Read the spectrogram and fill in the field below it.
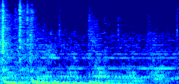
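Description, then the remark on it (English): A different die is rolled across a hard tabletop in a quick burst of sharp, rattling clicks that settle into lighter taps, fairly quiet, with no voices. “All right, well, I'll just roll a different dice.”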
